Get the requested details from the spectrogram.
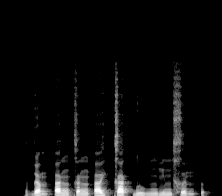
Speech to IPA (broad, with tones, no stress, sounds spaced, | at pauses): ɗ a̰˧˨ m ʔ a˧ ŋ k a˧ ŋ ʔ a˨˦ j k a˦˥ k̚ l ṳ˨˩ ŋ i˧ n x ə̰˧˨ n ʔ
